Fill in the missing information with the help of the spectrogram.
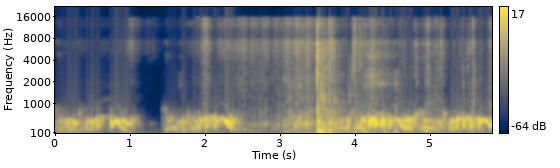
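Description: A pet white dove cooing over and over in wavering calls, with a single sharp knock about halfway through.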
